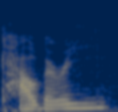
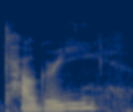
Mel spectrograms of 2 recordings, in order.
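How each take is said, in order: First: The middle vowel is fully pronounced. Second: The middle vowel is dropped. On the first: The speaker calls it wrong. "so it's not Calgary" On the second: The speaker calls it right. "we elide the A a lot"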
